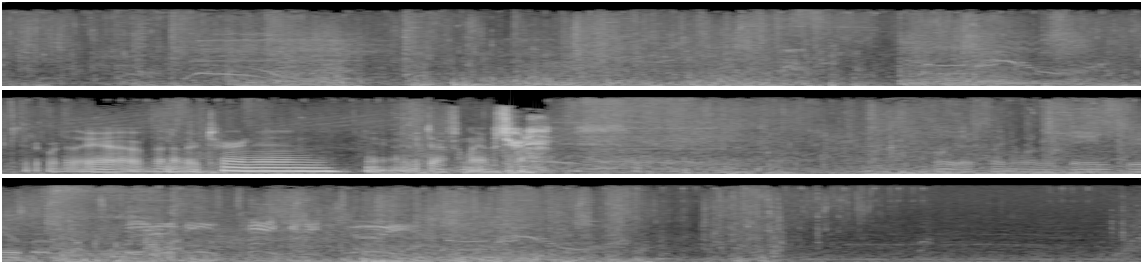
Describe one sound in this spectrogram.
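Fantasy battle sounds of spells and blows clash without pause.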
